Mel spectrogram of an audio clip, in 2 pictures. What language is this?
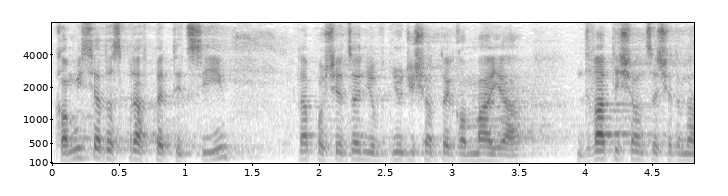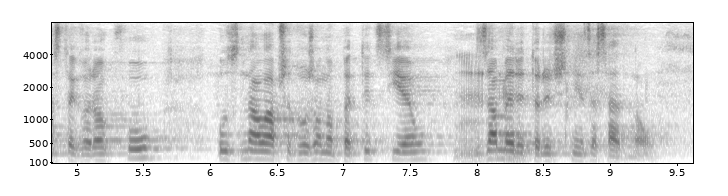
Polish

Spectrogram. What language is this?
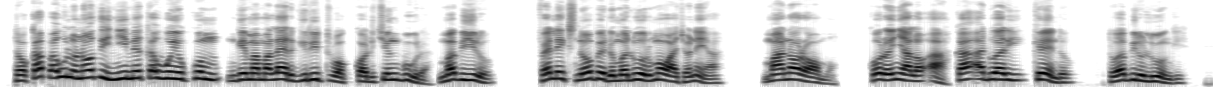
Luo (Kenya and Tanzania)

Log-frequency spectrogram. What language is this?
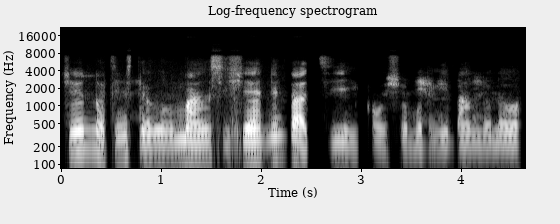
Yoruba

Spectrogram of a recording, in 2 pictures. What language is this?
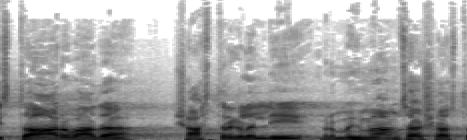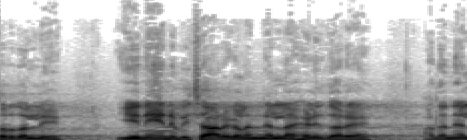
Kannada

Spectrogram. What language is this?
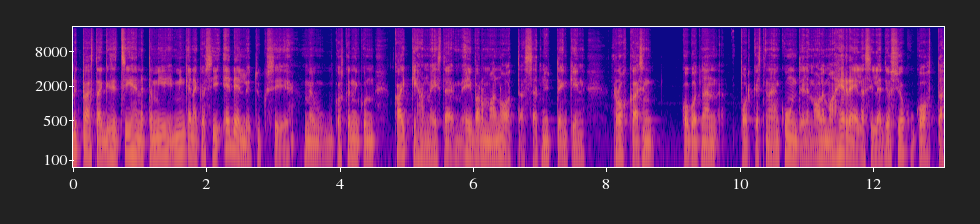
Finnish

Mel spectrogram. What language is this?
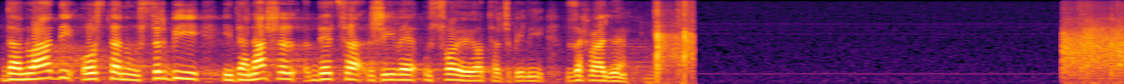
Serbian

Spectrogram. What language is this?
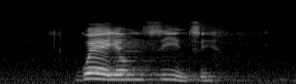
Xhosa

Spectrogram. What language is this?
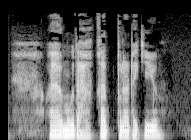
Pashto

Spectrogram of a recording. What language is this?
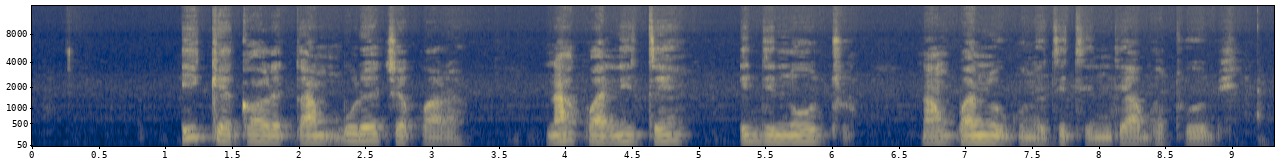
Igbo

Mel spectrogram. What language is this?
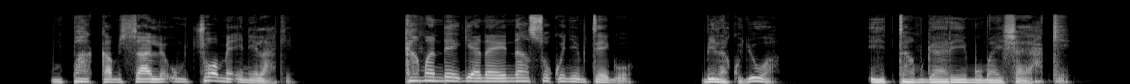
Swahili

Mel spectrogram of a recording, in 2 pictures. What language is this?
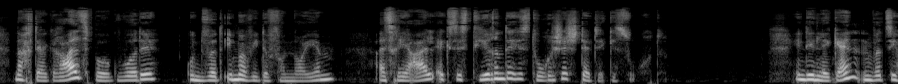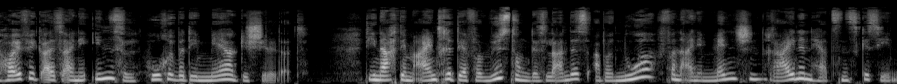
German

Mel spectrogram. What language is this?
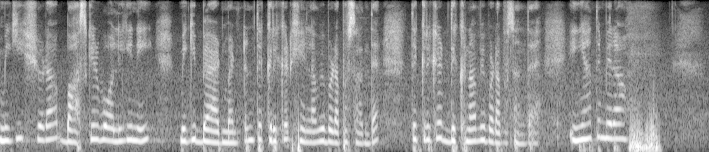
Dogri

